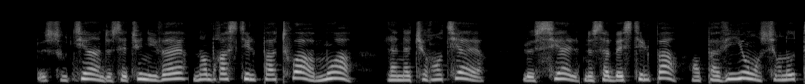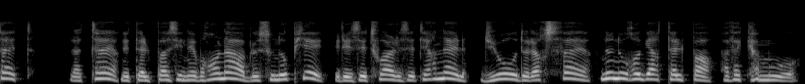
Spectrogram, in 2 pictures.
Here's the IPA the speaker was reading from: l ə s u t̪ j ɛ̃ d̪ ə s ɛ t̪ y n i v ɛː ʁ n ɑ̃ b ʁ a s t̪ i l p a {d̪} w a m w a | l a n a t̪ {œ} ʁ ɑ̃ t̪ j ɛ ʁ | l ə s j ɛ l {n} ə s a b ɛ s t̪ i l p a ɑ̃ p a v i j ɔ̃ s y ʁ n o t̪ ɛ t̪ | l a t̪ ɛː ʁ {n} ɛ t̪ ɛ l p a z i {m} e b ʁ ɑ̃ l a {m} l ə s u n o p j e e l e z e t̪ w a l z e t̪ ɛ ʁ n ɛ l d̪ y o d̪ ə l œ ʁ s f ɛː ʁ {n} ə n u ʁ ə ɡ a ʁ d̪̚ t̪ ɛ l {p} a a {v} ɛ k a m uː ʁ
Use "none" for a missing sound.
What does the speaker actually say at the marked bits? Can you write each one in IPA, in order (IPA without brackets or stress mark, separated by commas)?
t̪, y, n, n, n, b, n, p, v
